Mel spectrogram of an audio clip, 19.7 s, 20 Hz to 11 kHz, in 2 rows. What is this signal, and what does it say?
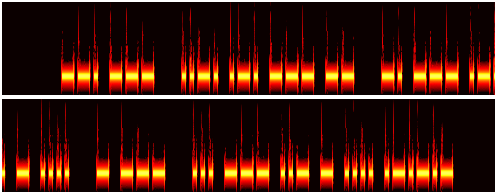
Morse code, heard as a keyed tone, about 15 wpm, 700 Hz. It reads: GO FROM NORTH TO SOUTH.
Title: Sentences from Top 1000 Words - Review Part 2 - 15wpm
